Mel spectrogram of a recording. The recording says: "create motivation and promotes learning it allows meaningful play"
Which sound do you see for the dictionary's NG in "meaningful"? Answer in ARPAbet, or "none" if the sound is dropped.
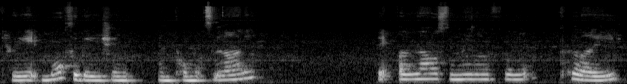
none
